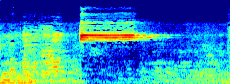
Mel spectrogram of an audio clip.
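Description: A referee blows a whistle in a long, shrill blast.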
